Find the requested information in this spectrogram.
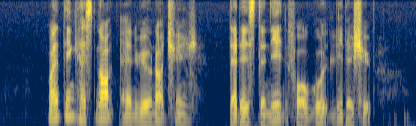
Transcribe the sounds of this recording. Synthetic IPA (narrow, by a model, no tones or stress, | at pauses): wãnt̪ɪ̃ŋɦɛsnɔt̚ʔɛ̃nwilnɔt̚t͡ʃʰẽnd͡ʒ | d̥ɛtisdənid̚fɔ̰ɡudlidəʃḭp̚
